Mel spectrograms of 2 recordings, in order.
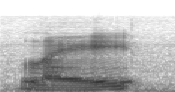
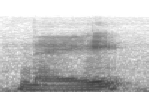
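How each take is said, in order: First: The word begins with an L sound. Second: The word begins with an N sound. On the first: "they use an L instead of an N" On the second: "an N sound"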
